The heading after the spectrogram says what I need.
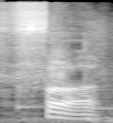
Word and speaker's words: pho: It's actually pronounced pho.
